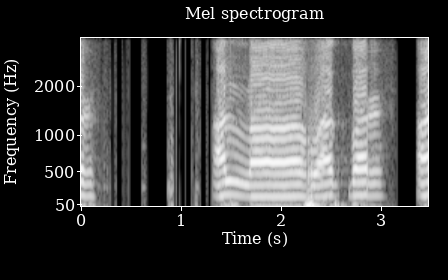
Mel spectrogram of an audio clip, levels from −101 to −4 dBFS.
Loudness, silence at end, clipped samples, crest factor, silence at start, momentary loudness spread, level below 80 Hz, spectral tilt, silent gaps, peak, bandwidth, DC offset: -11 LUFS; 0 s; under 0.1%; 6 dB; 0 s; 11 LU; -28 dBFS; -9.5 dB/octave; 0.36-0.41 s, 0.49-0.86 s, 0.99-1.11 s, 1.20-1.25 s, 3.16-3.36 s; -6 dBFS; 4 kHz; under 0.1%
